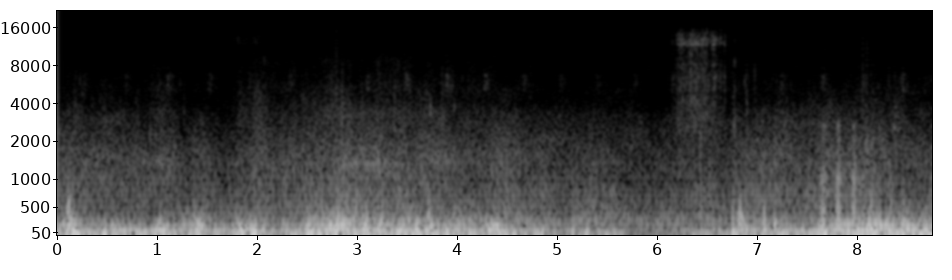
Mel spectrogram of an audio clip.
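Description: Wind buffeting the microphone, with the faint ticking of a fishing reel being wound in on a hooked fish. The wind drops briefly about three-quarters of the way through.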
